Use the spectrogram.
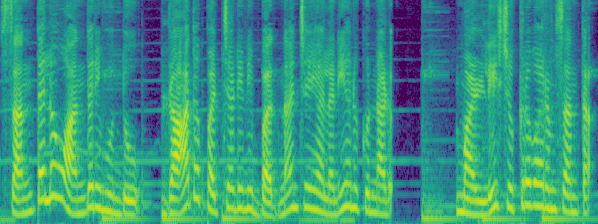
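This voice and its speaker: A woman's voice: a little high, animated, normal speed, soft background music. A woman narrating a scripted moral story as a storyteller.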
